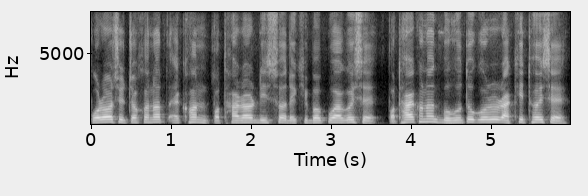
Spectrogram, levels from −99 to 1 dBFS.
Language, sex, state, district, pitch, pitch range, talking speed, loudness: Assamese, male, Assam, Hailakandi, 160 Hz, 150-170 Hz, 130 wpm, -20 LUFS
